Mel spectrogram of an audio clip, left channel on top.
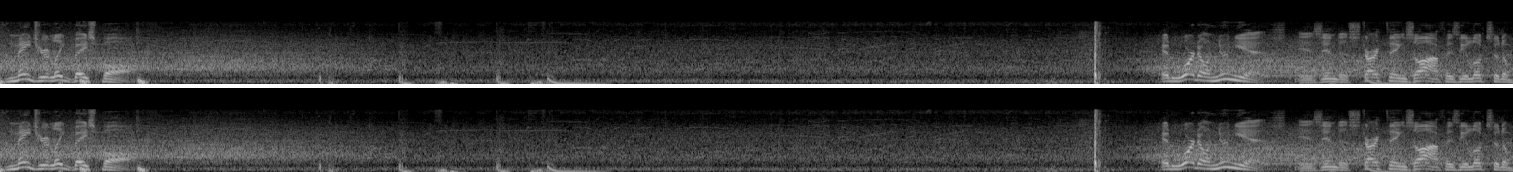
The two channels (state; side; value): identical; both; correlation 1.00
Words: Major League Baseball. Eduardo Nunez is in to start things off as he looks at a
